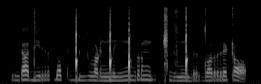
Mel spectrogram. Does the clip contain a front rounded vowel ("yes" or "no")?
no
